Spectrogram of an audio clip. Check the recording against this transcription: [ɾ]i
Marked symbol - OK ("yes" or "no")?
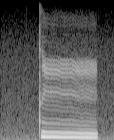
no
